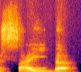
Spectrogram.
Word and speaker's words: saída: E a terceira palavra é saída. Então, olha, vogal mais vogal, sílabas separadas.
